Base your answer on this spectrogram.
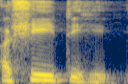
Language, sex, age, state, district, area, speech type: Sanskrit, male, 30-45, Karnataka, Dakshina Kannada, rural, spontaneous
